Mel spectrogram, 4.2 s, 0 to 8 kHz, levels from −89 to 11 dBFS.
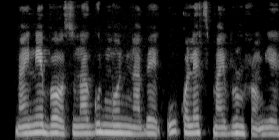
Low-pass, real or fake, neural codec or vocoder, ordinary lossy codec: none; real; none; none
